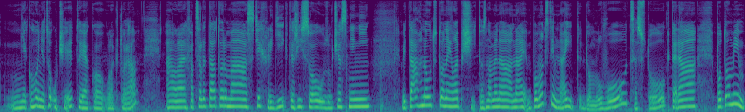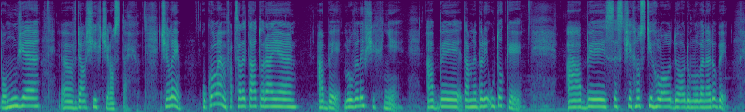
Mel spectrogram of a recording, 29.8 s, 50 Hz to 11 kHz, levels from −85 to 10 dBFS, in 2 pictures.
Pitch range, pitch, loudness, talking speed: 185-220 Hz, 200 Hz, -20 LUFS, 100 wpm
